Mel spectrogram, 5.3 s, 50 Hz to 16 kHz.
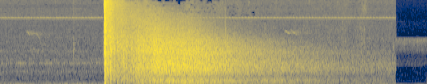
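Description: A single shot from a Marlin 336 lever-action rifle in .30-30 Winchester: a sharp crack about a second in, followed by a long rolling echo that fades away over about three seconds.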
